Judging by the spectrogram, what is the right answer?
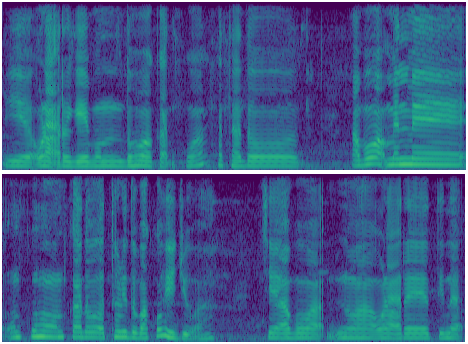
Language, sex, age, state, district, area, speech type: Santali, female, 45-60, Jharkhand, Bokaro, rural, spontaneous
